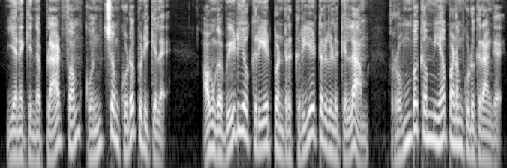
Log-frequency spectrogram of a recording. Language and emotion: Tamil, disgusted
